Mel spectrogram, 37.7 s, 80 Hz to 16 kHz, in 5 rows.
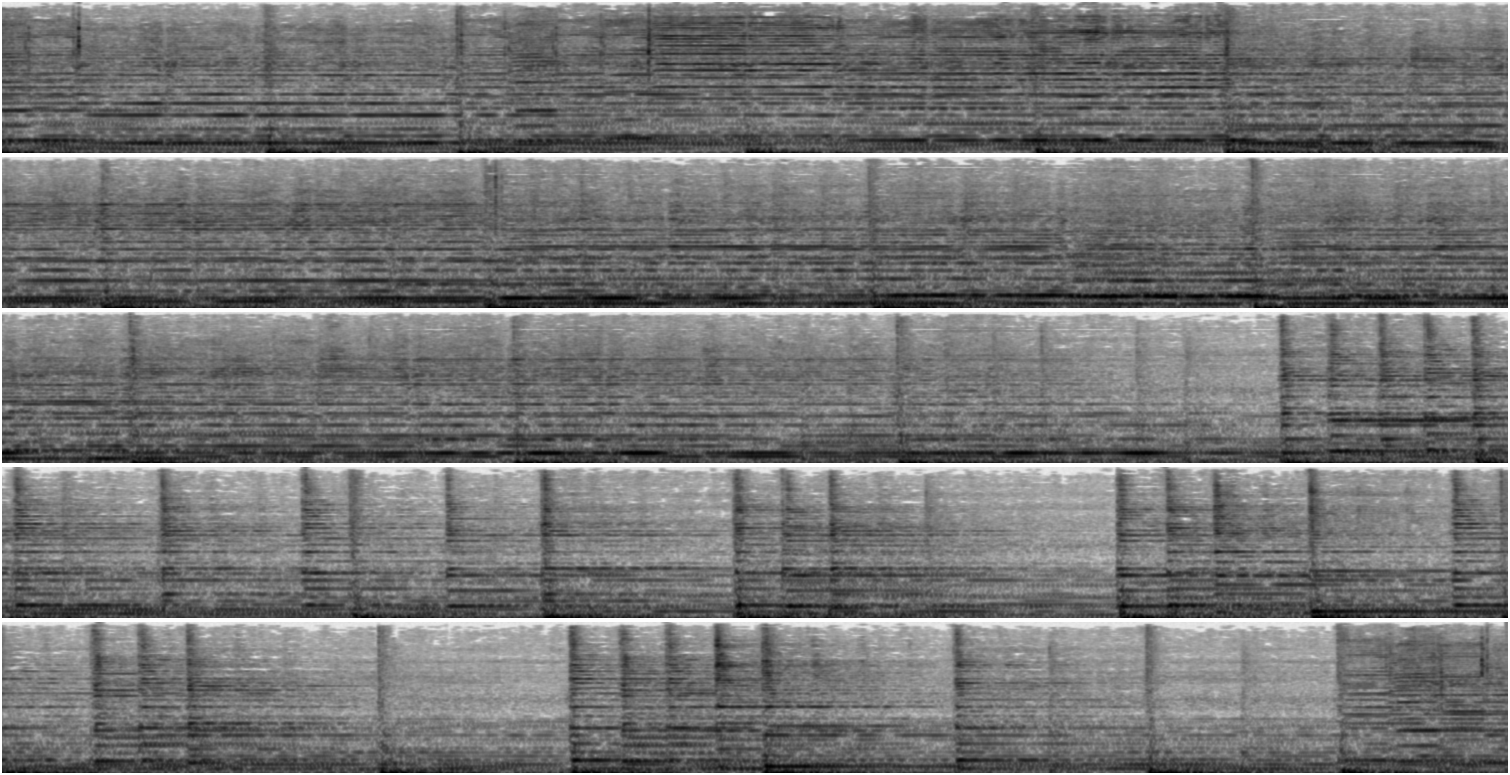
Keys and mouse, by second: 0.2 click, 1.7-4.0 drag, 4.8 click, 5.4 click, 6.1 click, 6.5 click, 7.9 click, 10.3 middle click, 11.7 click, 12.8 KP_7, 14.0 shift+middle click, 15.6 shift+middle click, 22.0 s, 24.7 shift+middle click, 25.7 g, 29.0 s, 37.0-37.6 drag.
